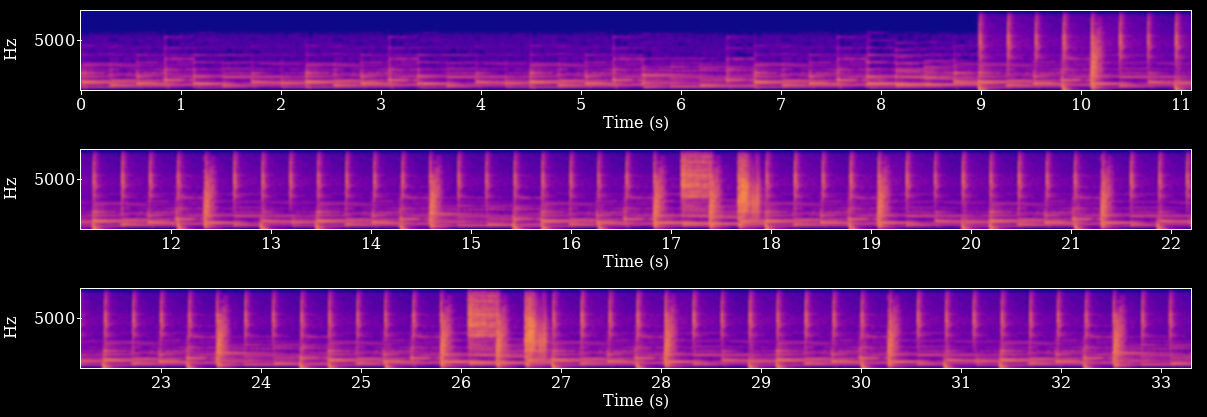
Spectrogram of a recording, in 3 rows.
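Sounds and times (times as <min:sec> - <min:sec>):
instrumental music: 0:00.0 - 0:33.3.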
